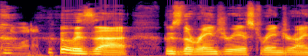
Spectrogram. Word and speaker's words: Nuadjha: Nuada. The Nuadjha, JH is silent. Nuada.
